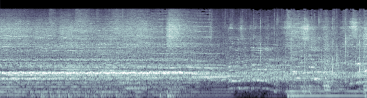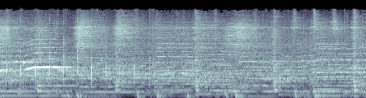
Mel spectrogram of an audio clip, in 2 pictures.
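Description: Live duet of a female and a male singer with a full band, finishing a Broadway medley with long held high notes. Crowd cheering comes in over the music.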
